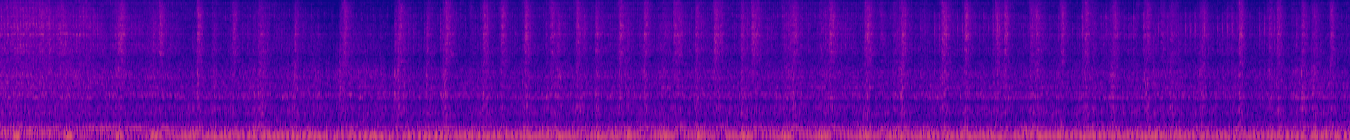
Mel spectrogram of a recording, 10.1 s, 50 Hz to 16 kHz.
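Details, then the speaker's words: 1987 IZh Jupiter 5 two-cylinder two-stroke motorcycle running with sharp metallic ticking and ringing; owner suspects piston group, wrist pin or crankshaft, possibly also noisy primary chain; top end to be removed for inspection. "А работает он не совсем хорошо, что-то в нем звенит. Вот хочу сейчас разобрать поршневую, узнать, что в нем звенит."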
